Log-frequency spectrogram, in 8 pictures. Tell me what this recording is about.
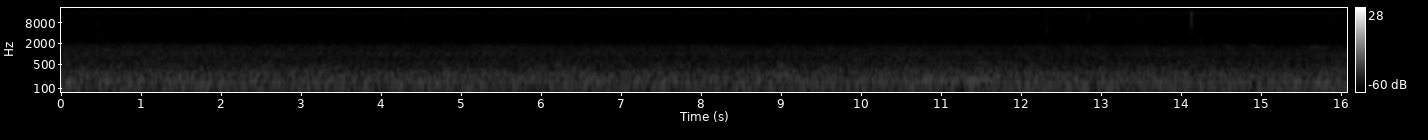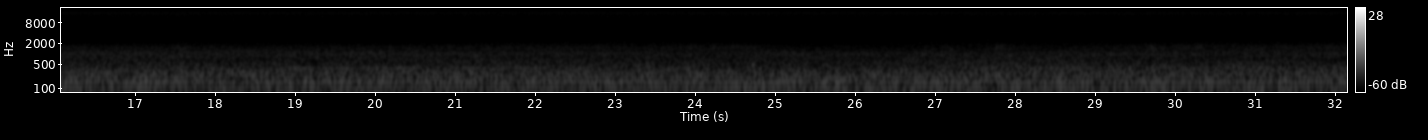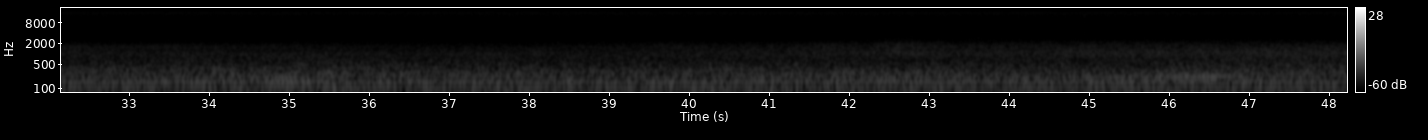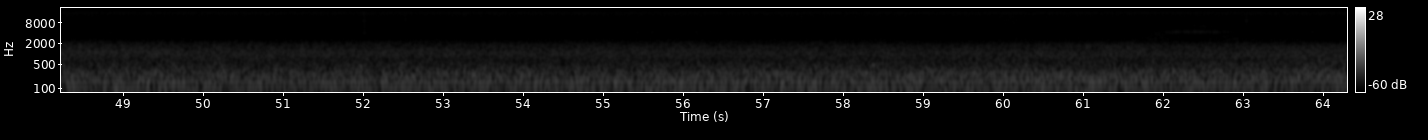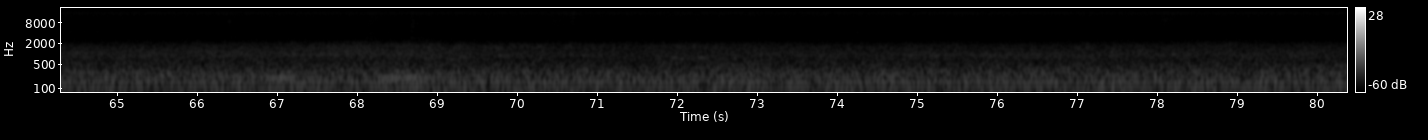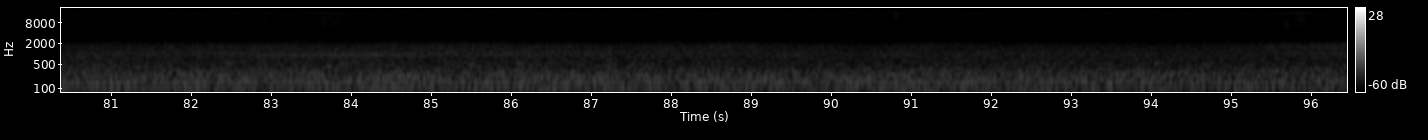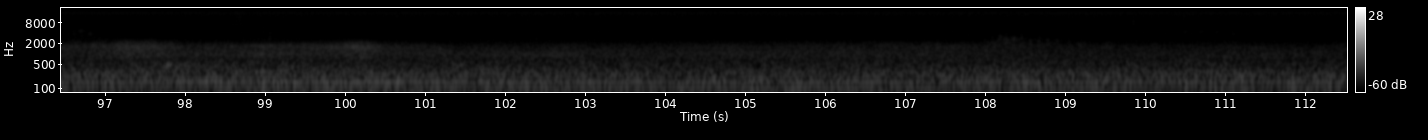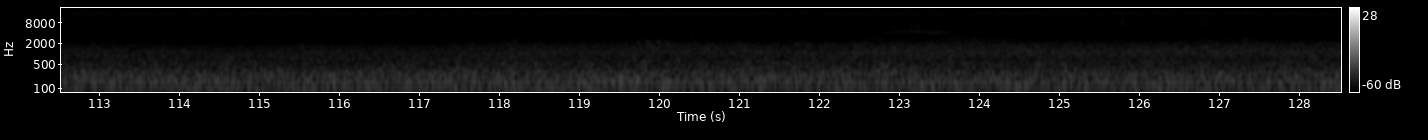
Country side winter evening ambiance. Freezing cold at -3°C. Far away bird calls. At an RMS of almost -50dB a very quiet environment. MS recording using a Sennheiser MKH60/30 mid-side pair on a Sound Devices 702 recorder. Decoded to L/R stereo at the recorder stage.
outdoor, winter, nature, field-recording, weather, birdsong, birds, atmosphere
